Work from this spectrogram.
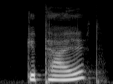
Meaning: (verb) past participle of teilen; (adjective) 1. shared, split 2. divided 3. per fess
- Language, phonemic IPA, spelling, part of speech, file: German, /ɡəˈtaɪ̯lt/, geteilt, verb / adjective, De-geteilt.ogg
